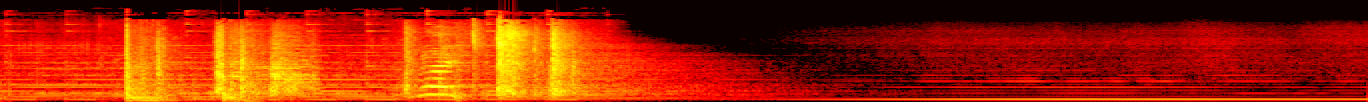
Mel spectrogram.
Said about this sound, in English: gives the signal, and they smash down the door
